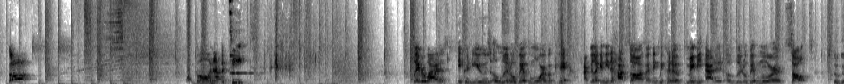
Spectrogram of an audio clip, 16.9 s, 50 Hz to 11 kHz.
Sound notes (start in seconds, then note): 0.2 screams; 5.2 crunching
